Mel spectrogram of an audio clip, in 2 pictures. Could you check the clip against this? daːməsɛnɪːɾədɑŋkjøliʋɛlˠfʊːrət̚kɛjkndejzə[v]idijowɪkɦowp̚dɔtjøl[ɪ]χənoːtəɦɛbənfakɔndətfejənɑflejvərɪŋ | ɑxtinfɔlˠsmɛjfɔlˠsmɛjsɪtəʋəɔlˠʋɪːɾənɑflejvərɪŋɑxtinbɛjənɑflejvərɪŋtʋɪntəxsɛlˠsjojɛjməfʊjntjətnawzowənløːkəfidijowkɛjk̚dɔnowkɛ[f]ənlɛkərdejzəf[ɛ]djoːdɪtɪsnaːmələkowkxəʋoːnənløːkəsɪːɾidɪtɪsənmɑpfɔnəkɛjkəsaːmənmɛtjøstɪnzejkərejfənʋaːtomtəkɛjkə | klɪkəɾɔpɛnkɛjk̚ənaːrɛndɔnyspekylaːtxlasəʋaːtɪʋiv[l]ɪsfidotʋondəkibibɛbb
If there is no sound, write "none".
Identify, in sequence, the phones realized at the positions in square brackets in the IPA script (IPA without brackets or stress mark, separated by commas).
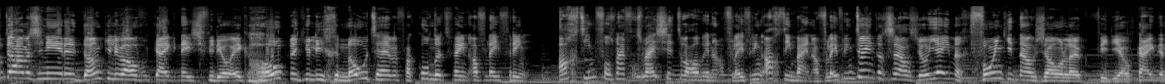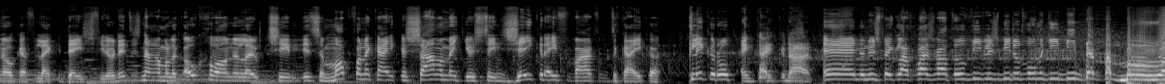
f, i, f, i, l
